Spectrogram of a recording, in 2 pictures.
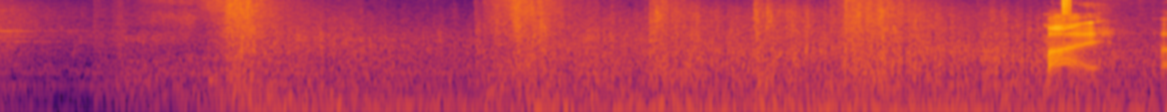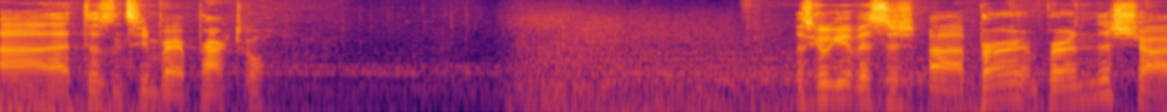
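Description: A loud rumbling blast roars.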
